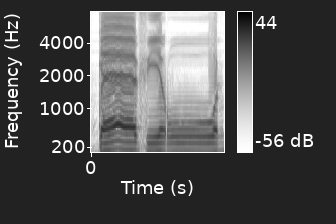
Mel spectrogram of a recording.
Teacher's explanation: Kemudian kafirun pada lafal ru di sini ro tebal yaitu r tafkhim. Rnya dibaca dengan tebal. Kemudian pada lafal run itu ada bacaan mad arid lukun.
